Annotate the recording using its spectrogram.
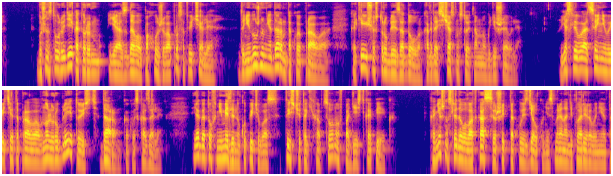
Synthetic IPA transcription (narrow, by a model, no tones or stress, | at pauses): bəlʲʂɨnst̪vo̞lʲʉdʲejkɐt̪o̞ɾɨmjazəd̪ɐvɑlˠpɐxo̞ʐɨjvɐpɾo̞sɐt̪vʲɪt͡ɕælʲɪ | d̪ənʲɪnuʐnəmnʲed̪aɾəmt̪ɐko̞jəpɾavəkɐkʲijəjɪɕːo̞st̪o̞ɾʊblʲejzɐd̪o̞lˠːərkɐɡd̪asʲɪ̥t͡ɕasonst̪o̞ɪt̪nɐmno̞ɡədʲɪʂɛvlʲɪ | jesʲlʲɪvɨɐt̪sɛnʲɪvəjɪtʲɪɛt̪əpɾavəvno̞lʲrʊblʲejt̪o̞jɪsʲtʲd̪aɾə̰mkakvɨskɐzalʲɪ | jaɡɐt̪o̞fnʲɪmʲe̞d̪lʲɪnːəkʊpʲitʲʊvast̪ɨsʲɪ̥t͡ɕʊt̪ɐkʲi̥xɐpt̪sɨo̞nəfpɐdʲesʲɪ̥tʲkɐpʲejɪk | kɐnʲe̞ʂnəsʲlʲe̞d̪əvəlˠɐt̪kasːəvʲɪrʂɨt̚ʲt̪ɐkujʊzʲdʲe̞lˠkʊnʲɪsmɐt̪ʲɾʲanədʲɪklˠɐɾʲiɾəvənʲɪjət̪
